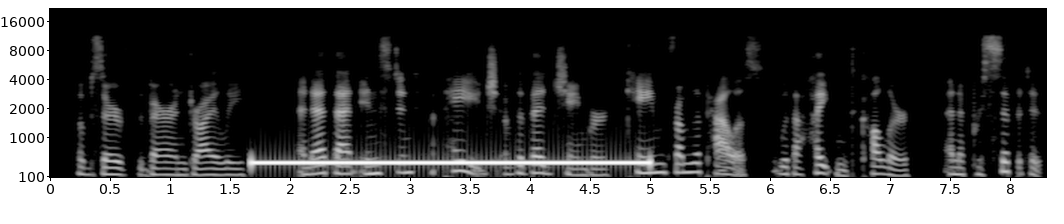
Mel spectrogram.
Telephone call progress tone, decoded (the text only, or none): dial tone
